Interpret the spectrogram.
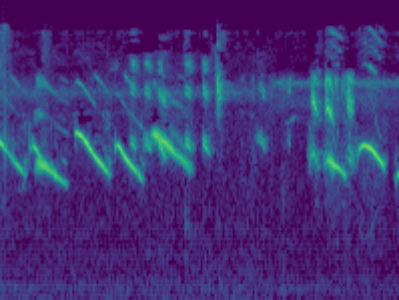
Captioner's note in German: trinca ferro cantando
